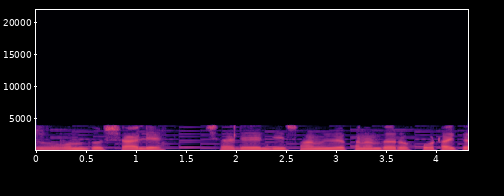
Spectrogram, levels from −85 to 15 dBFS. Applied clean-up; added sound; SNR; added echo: none; Ringtone; 18 dB; none.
